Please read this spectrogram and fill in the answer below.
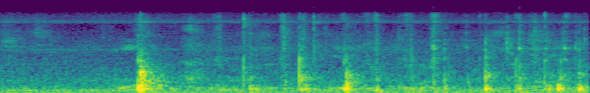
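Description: Hands kneading sticky honey-and-powdered-sugar queen candy in a stainless steel mixing bowl, giving a series of irregular knocks and clicks, the loudest about a second in.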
